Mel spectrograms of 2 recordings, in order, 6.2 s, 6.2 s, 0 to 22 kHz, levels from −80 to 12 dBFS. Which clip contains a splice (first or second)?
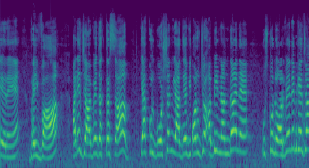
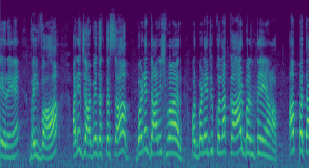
second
